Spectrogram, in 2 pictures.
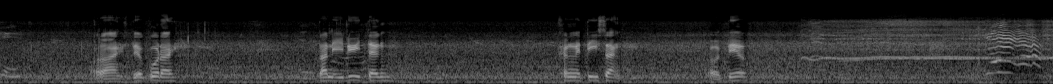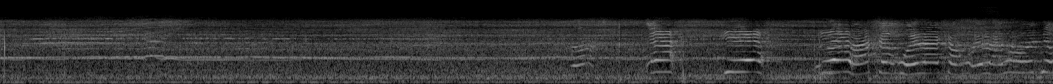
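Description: A young girl laughs and squeals excitedly close by.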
